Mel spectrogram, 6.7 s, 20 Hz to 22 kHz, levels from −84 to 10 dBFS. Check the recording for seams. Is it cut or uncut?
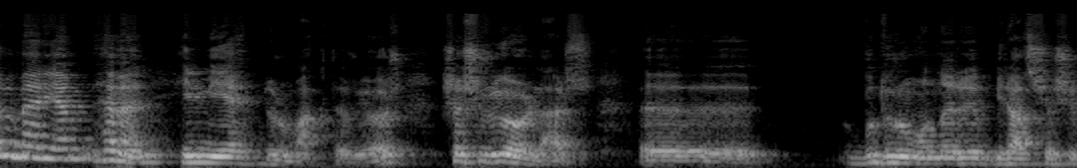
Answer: uncut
